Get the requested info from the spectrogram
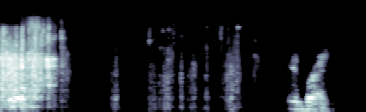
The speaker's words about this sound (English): You want to roll those dice any louder? We're not rolling them. I'm not sure they're good. We could. We're shuffling them.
